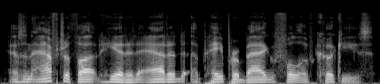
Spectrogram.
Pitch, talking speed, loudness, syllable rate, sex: 110 Hz, 190 wpm, -17 LUFS, 4.7 syllables/s, male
